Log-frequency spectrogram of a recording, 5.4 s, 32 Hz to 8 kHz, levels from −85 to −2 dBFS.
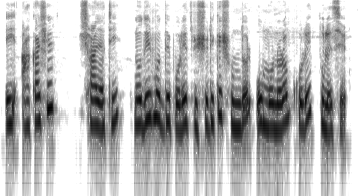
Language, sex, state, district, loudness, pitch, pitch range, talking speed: Bengali, female, West Bengal, Jhargram, -14 LUFS, 245 Hz, 230-285 Hz, 135 wpm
